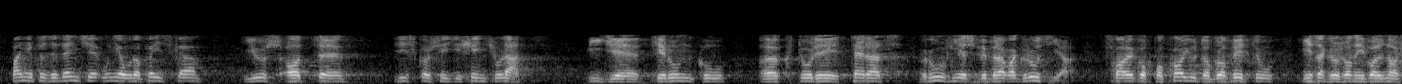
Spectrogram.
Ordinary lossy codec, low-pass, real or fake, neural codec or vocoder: AAC, 16 kbps; 7.2 kHz; fake; vocoder, 22.05 kHz, 80 mel bands, Vocos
